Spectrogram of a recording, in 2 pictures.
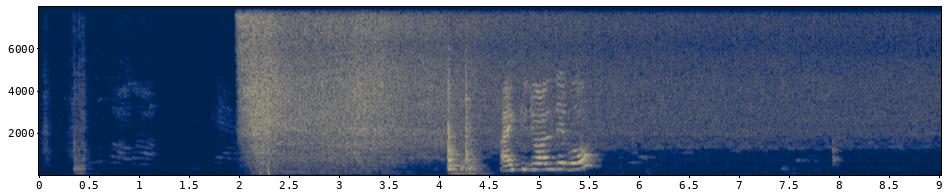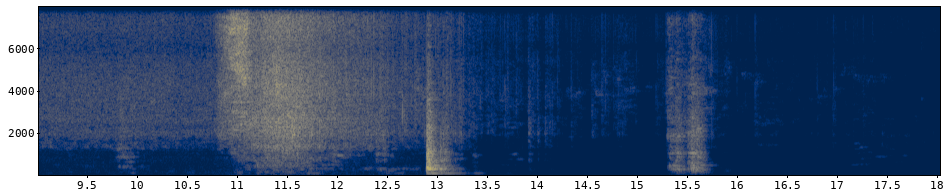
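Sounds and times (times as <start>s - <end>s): water poured into hot oil hissing: 2.0s - 17.6s
spice paste sizzling in oil: 2.0s - 18.0s.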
